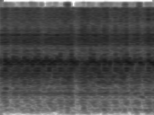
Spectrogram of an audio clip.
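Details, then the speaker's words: Tata Indica Vista TDI diesel at idle with a busy metallic engine rattle over steady clatter; also has starting trouble, AC on but not cooling, ICD light constantly lit, RPM needle and check engine light not working; ECM supply/fuse suspected. "और... engine में खड़खड़ाहट की आवाज आ रही है, उसे भी देखो।"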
